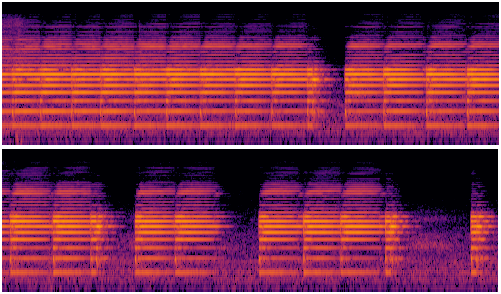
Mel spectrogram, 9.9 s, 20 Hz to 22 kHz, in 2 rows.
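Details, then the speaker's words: Garrett Ace 400 metal detector air test: high bright bell tone pulsing about 2.5 a second on a coin at 10.5 to 11 inches, breaking up and hitting only intermittently at a foot. "so Bell tones about 10 and a half 11 it starts to really break up and then it still hits it every once in a while at a foot"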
